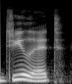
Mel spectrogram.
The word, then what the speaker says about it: Glit: I thought it was going to be G-Lit. No, But- everyone. No, they literally wrote it's pronounced as Glit, not G-Lit.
